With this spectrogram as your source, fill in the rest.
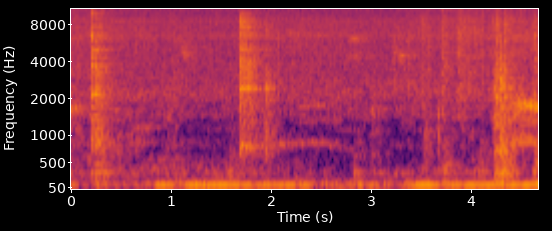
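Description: Chopped green chili and curry leaves sauté in a pan for Kerala beef roast, giving a soft, steady sizzle broken by a few stirring scrapes and clinks.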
